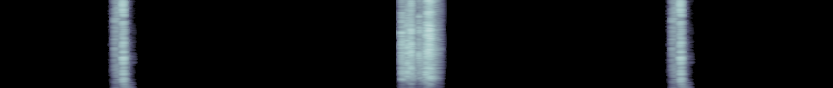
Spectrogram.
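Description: Soft menu clicks sound now and then.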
